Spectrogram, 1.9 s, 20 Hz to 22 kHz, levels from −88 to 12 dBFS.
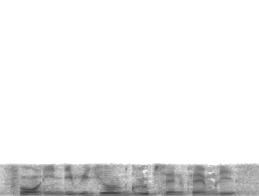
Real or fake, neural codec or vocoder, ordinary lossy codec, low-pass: fake; autoencoder, 48 kHz, 128 numbers a frame, DAC-VAE, trained on Japanese speech; AAC, 24 kbps; 3.6 kHz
